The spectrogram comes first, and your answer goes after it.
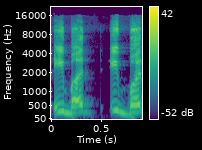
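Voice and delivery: put-on heavy, hardcore northern Canadian accent. Showing how the characters in Letterkenny talk: imitating a heavy Northern Canada accent. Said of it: "the most hardcore Northern Canada accent".

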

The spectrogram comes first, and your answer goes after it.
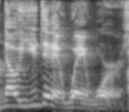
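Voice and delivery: ordinary talk

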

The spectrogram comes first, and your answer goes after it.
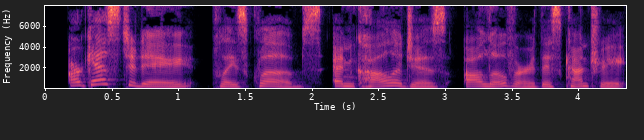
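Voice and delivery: robotic, programmed text-to-speech voice. Introducing the show's guest, in a TikTok text-to-speech voice. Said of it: "Now I'm talking like the TikTok voices that you can program".

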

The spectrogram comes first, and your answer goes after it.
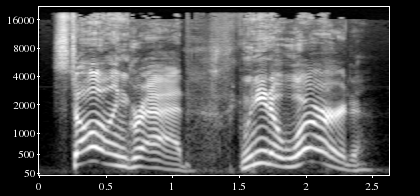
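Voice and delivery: loud, high, forceful, hostile, aggressive bark. In a role-play scene, a character confronts a man at a desk, aggressive. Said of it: "Do you have to be so aggressive?".

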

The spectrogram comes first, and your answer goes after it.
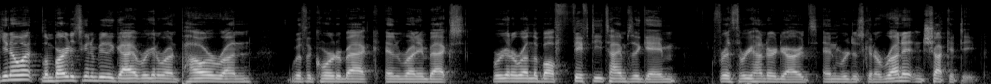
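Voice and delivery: normal talking voice

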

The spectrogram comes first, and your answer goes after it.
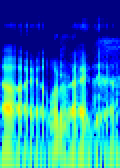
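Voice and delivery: very low, quiet, groggy and regretful morning-after groan.

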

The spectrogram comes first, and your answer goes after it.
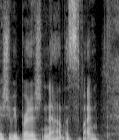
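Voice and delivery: ordinary talk, nothing marked

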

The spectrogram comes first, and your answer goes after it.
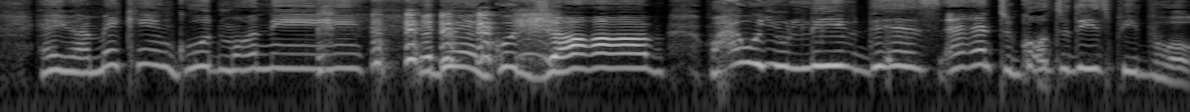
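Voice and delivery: put-on very high Ghanaian accent. Retelling what a dad would say about a good job: imitating dad's Ghanaian accent. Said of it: "he says it with his Ghanaian accent".

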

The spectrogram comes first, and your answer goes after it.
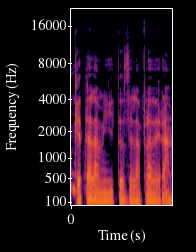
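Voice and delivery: put-on sensual, mock seductive voice. Introducing a podcast into the microphone as asked, put-on sensual voice. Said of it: "Pero así con voz sensual al micrófono".

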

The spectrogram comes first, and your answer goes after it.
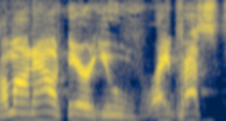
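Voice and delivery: very high, very loud, rough announcer-style scream. Joking about offensive 1990s wrestling: Vince McMahon impression. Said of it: "That was pretty good, Vince".

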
